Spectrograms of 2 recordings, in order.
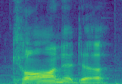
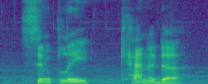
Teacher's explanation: there is a slight stress upon the first syllable but not enough to make it a long vowel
